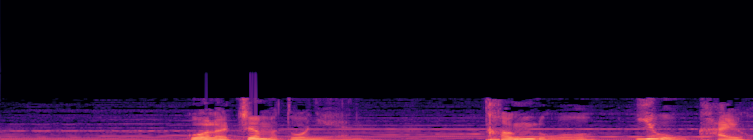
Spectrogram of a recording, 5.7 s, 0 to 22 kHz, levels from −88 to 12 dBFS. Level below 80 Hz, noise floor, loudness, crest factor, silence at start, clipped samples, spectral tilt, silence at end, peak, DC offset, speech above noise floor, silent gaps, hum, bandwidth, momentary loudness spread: -40 dBFS; -36 dBFS; -17 LUFS; 18 dB; 0 s; under 0.1%; -6.5 dB/octave; 0 s; 0 dBFS; under 0.1%; 20 dB; none; none; 7 kHz; 21 LU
